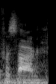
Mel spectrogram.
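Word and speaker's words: façade: करना कंट्रोल करना next word is फसाड इसको फसाड पढ़ते हैं फसाड क्या होता है डिपेक्टिव डिसेप्टिव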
